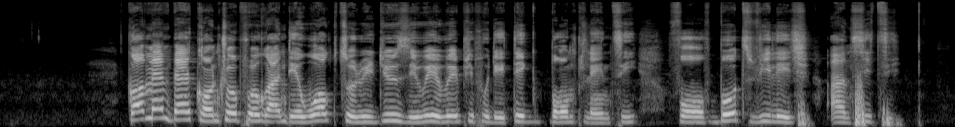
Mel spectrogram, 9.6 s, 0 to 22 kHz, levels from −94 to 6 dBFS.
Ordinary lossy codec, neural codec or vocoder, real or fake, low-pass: none; vocoder, 48 kHz, 128 mel bands, Vocos; fake; none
